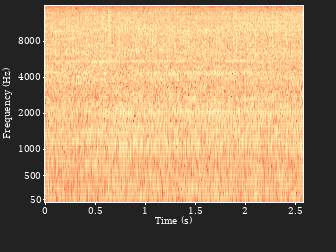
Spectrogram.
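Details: 2001 Ford Mustang 3.8 V6 with new EGR valve, plug wires and plugs, at idle: steady, even idle with a smooth hiss-like hum, no stumble; it sputters and shakes only on sudden hard throttle, cause undiagnosed.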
